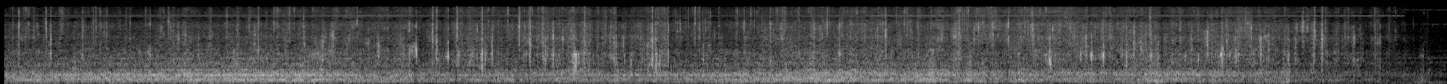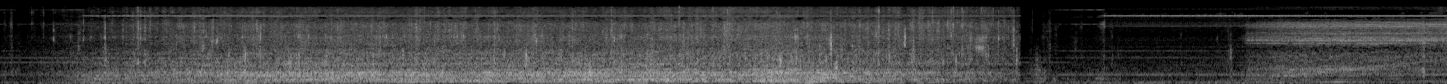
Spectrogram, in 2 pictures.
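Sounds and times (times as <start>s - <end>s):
blades crunching plastic eggs: 0.1s - 24.7s
shredder motor humming: 26.2s - 28.9s.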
